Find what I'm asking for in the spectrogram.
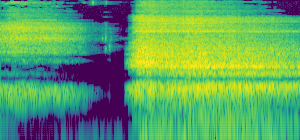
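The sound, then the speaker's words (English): Two deep breaths during a mindfulness breathing exercise: a softer airy breath, a brief pause, then a louder, longer rush of air, heard alone without talk. “what I would suggest is if just taking a few deep breaths and following it in”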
